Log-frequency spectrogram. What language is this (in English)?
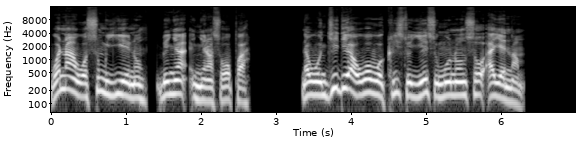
Akan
